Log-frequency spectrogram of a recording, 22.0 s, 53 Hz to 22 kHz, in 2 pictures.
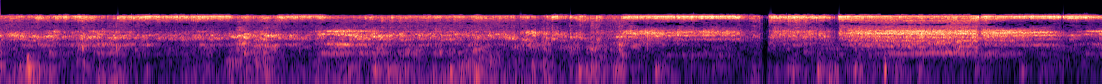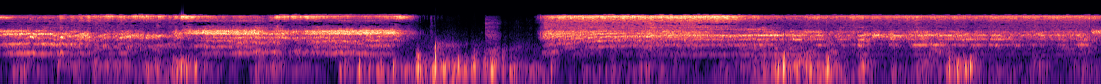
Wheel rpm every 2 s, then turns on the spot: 110, 120, 120, 110, 110, 110, 110, 50, 80, 110, 100.
none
